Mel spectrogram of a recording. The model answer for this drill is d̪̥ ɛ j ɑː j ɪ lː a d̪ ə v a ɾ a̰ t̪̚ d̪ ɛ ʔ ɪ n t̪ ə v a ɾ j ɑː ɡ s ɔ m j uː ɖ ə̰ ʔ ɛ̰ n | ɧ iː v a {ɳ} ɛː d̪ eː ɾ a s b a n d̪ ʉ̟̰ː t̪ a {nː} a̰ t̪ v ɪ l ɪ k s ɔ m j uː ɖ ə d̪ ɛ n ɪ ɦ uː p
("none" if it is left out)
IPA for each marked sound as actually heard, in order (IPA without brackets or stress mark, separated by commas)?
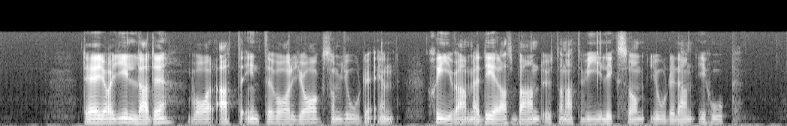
m, n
